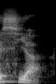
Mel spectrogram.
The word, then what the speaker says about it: SEA: le SEO et le SIA. D'accord? Ou SEA, si vous voulez, en français. On a l'habitude de prononcer SIA en anglais, et puis voilà, on va prononcer ça comme ça dans cette vidéo.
